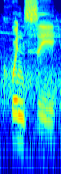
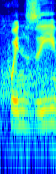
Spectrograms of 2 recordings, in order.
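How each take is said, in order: First: The middle consonant is a hissing S sound. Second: The middle consonant is a buzzing Z sound. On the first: The speaker calls it wrong. "It's not Quincy" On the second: The speaker calls it right. "is pronounced with a Z sound, like a zoo or zipper"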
